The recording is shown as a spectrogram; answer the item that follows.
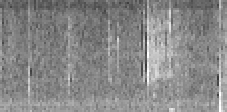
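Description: A few faint taps and rustles of a hand handling a piece of wood on wood-shaving bedding, over a steady low hum.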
